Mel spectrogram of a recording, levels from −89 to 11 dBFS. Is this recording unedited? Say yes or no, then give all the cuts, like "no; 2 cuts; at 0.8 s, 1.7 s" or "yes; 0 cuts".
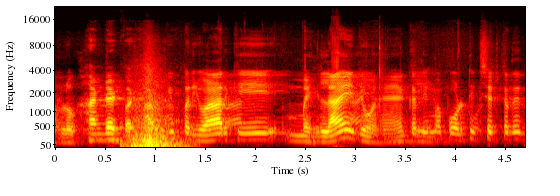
no; 1 cut; at 1.1 s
